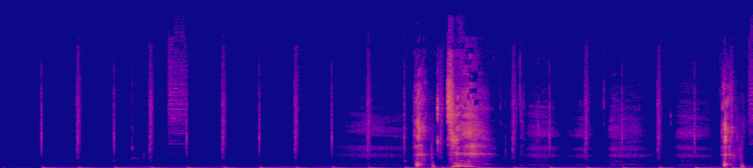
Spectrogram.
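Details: Over a steady electronic beat, a gasp leads into a sneeze, then another sneeze near the end; a short sneeze fit, stifled, in a person who says they are allergic to something.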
